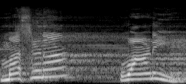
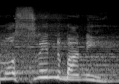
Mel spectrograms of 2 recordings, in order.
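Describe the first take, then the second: First: It is pronounced the Sanskrit way. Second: It is pronounced the Bengali way. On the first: The speaker calls it right. "সংস্কৃত পদ উচ্চারণ করতে হবে সংস্কৃতে।" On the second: The speaker calls it wrong. "Bangla বললে হয় মসৃণ বাণী"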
